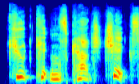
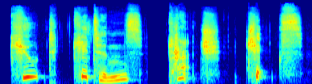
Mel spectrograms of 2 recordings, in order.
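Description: First: It is said at a very fast pace. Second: It is said at a slow, careful pace.

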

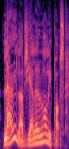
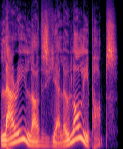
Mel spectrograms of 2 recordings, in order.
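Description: First: The sentence is said at a very fast pace. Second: The sentence is said at a fast pace. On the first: "Encore plus vite!" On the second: "plus vite!"

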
